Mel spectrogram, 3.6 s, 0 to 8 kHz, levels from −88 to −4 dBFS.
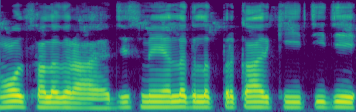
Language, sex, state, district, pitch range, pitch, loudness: Hindi, male, Rajasthan, Bikaner, 135-145 Hz, 140 Hz, -16 LUFS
